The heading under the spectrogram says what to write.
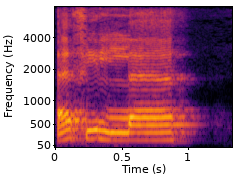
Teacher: نجد هنا اللام في اسم الجلالة رققت لأنها سبقت بساكن وهو الياء مسبوق بكسر وهو الفاء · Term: مرققة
